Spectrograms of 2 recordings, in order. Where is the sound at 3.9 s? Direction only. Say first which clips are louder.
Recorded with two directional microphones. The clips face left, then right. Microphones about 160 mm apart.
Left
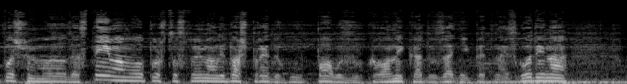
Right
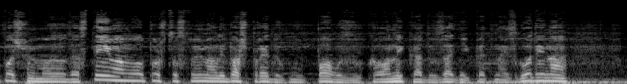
Right 5 dB; 25° right (ahead or behind).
